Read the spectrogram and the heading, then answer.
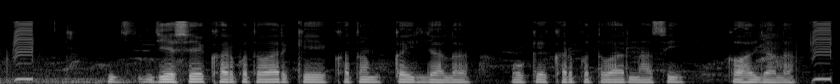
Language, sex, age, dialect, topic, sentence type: Bhojpuri, male, 18-24, Northern, agriculture, statement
